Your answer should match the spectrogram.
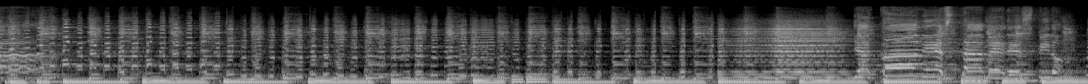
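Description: Norteño corrido instrumental break: accordion playing the melody over a steady, evenly paced bass line of about two notes a second.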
